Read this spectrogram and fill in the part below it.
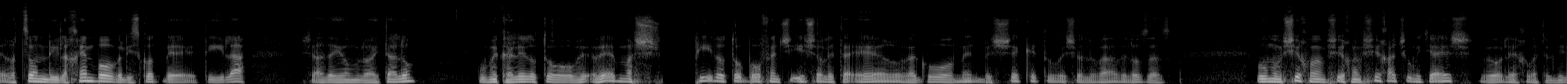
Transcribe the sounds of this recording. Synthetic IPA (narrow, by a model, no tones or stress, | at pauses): ʁat͡so̞nleilaχe̞mbo̞velizko̞t̪beteila | ʃeʔad̪ajo̞mloajtalo̞ | veume̞kale̞lo̞to̞evemaʃ | pilo̞to̞beʔo̞fe̞nʃeifʃaʁle̞t̪a̰ʔe̞ʁvehaɡuome̞̰d̪beʃe̞ke̞tṵvḛʃa̰lva̰velo̞zaz | veumamʃiχvemamʃiχmamʃiχadʃeumit̪jaʔe̞ʃveo̞̰le̞χbat̪almid̪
